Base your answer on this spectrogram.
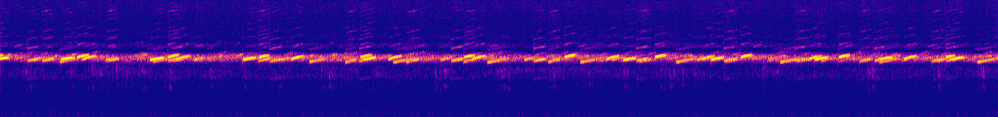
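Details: A dusk chorus of many frogs, their rapid high-pitched trills blending into one unbroken ringing wall of sound with gentle surges in volume throughout.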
